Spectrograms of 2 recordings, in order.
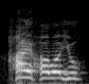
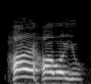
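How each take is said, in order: The two takes are said the same way.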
